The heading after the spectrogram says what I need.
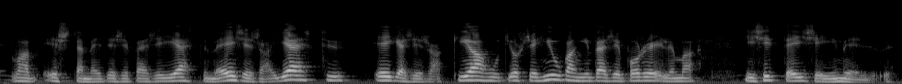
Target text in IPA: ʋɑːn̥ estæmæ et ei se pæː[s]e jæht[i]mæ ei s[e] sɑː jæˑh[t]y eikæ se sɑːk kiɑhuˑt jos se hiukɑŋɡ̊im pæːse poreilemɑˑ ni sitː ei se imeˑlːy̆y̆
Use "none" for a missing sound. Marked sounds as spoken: s, y, e, t

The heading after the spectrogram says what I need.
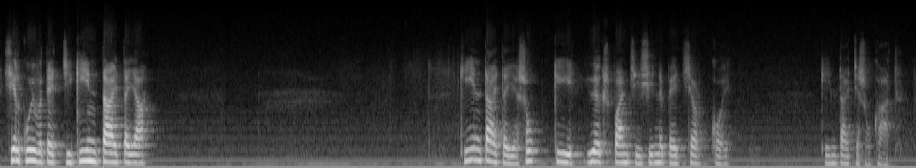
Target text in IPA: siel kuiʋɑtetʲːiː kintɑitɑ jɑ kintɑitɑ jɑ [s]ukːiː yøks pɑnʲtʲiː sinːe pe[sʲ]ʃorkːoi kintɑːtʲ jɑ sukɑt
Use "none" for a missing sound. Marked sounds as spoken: s, tʲ

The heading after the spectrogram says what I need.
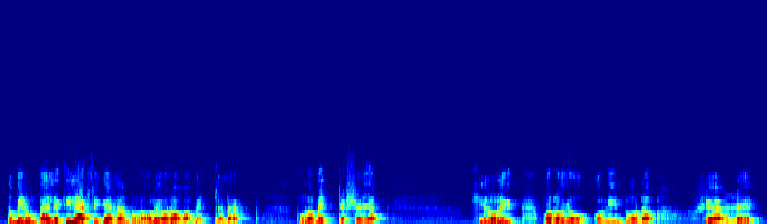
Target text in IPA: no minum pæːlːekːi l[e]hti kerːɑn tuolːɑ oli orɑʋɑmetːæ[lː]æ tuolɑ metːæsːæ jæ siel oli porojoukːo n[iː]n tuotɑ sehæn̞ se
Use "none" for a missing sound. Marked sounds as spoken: æ, lː, iː

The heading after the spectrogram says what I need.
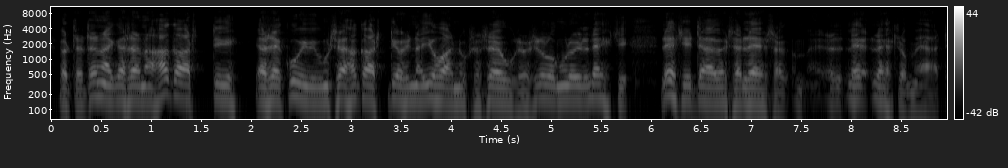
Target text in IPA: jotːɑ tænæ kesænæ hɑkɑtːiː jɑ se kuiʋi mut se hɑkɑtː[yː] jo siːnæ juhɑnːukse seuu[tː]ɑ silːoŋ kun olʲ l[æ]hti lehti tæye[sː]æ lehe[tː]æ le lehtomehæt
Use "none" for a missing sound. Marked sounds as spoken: iː, sː, e, sː, sː

